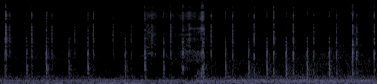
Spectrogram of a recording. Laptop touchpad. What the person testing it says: Very annoying & irritating noise when single/double tapping the touch pad, especially when using it in a quiet environment.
